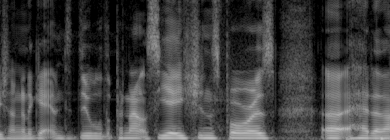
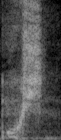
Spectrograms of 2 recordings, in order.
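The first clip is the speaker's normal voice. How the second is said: commentator's whoosh. Retold or imitated. Imitating the commentator's whoosh for his co-host. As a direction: blow out a quick whoosh like a commentator. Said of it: "the sound effects he always does".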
